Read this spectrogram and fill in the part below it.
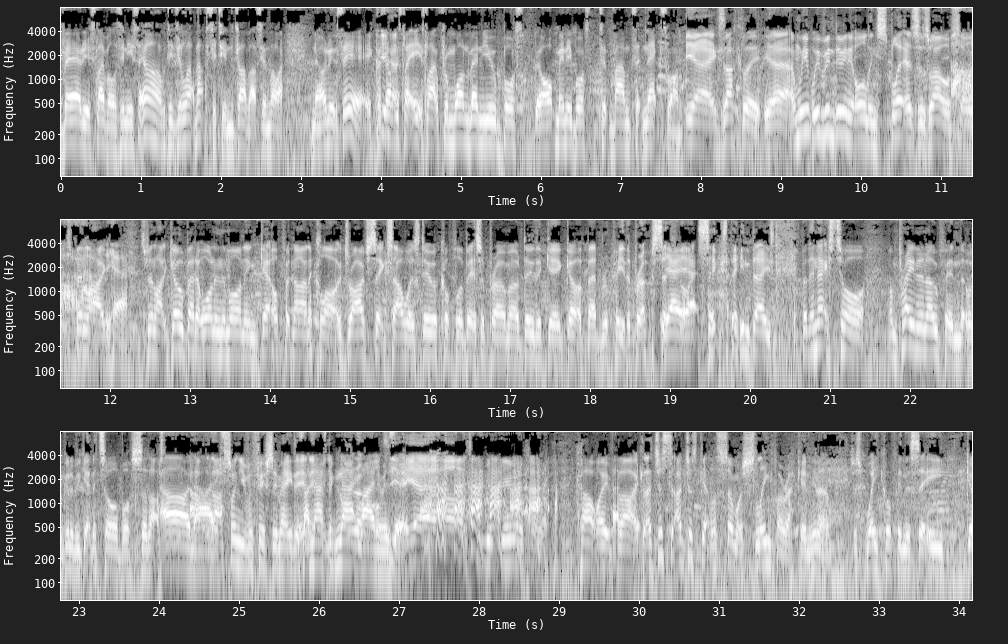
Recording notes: A sensational bank holiday weekend at Live at Leeds 2018.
